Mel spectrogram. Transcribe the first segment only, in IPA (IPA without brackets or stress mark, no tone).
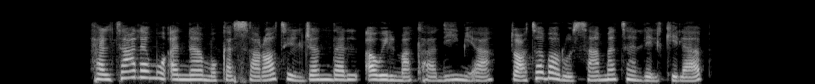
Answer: h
